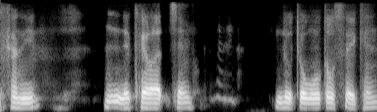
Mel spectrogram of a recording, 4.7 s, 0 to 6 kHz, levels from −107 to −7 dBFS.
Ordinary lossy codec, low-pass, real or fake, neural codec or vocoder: none; 5.4 kHz; fake; codec, 16 kHz in and 24 kHz out, 0.4 kbps, LongCat-Audio-Codec, four codebook decoder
